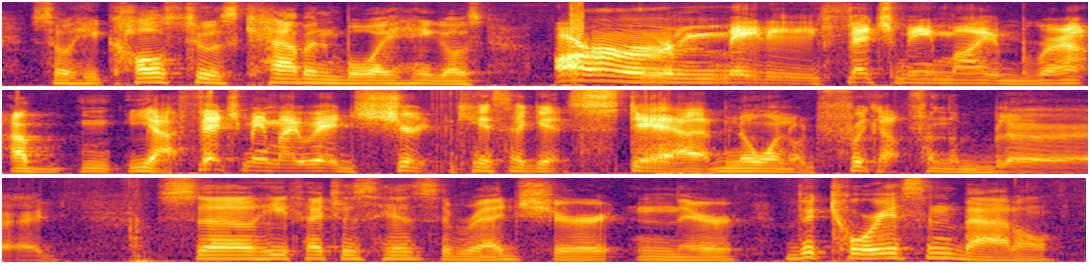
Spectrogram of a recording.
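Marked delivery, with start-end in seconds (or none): 2.7-11.1 put-on pirate voice. Telling a joke, voicing a pirate calling to his cabin boy: pirate voice. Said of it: "this pirate, he was sailing the seven seas".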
